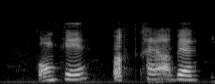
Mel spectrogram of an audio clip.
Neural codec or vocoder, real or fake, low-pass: codec, 24 kHz, 0.9 kbps, WavTokenizer, medium music audio release; fake; 7.2 kHz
